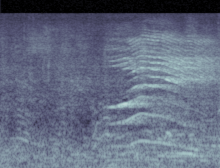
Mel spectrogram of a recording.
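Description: Murmur of children's voices in a hall, with one child's high voice rising clearly above it about a second in.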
